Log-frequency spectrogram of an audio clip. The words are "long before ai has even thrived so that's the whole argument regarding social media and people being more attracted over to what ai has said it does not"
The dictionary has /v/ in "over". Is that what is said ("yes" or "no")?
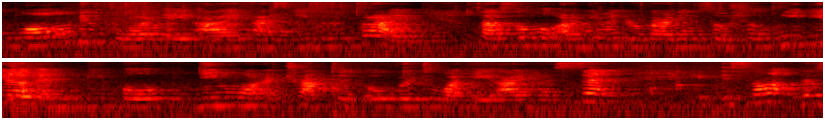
yes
